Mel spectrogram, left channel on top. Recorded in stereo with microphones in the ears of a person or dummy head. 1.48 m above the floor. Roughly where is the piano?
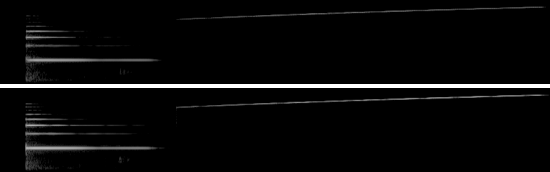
Right.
